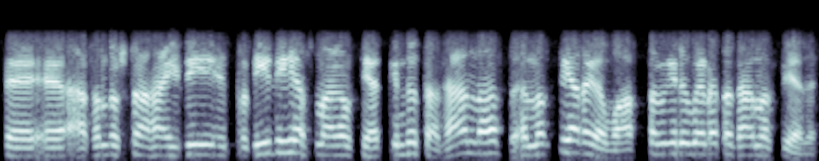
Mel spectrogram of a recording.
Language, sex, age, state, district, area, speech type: Sanskrit, male, 45-60, Kerala, Kottayam, rural, conversation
